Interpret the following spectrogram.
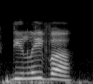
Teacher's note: zoom you say deliver deliver not deliver deliver yeah the sentence the stress is on the second syllable · the stress is on the second syllable. We say deliver, right?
